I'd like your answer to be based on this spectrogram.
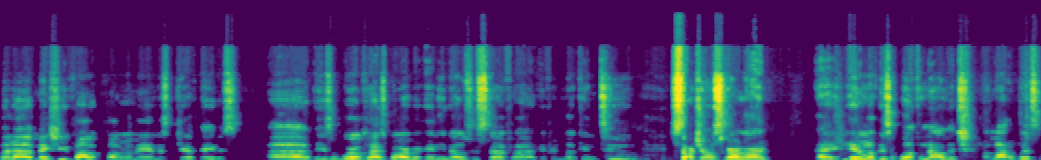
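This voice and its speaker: A man talks at a moderate pace, with big swings in loudness. His voice sounds dry and close, with no echo. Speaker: cigar show host. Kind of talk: casual chat.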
